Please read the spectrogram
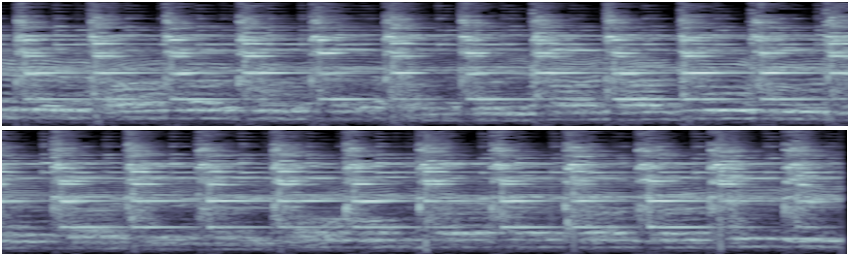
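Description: Temple aarti bell rung over and over in an even rhythm, a little under three strikes a second, its ringing tones carrying on between strikes. A fainter wavering pitch sits underneath.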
